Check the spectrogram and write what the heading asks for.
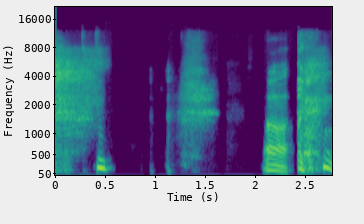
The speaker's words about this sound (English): Oh, my first cough came off a nicotine vape.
